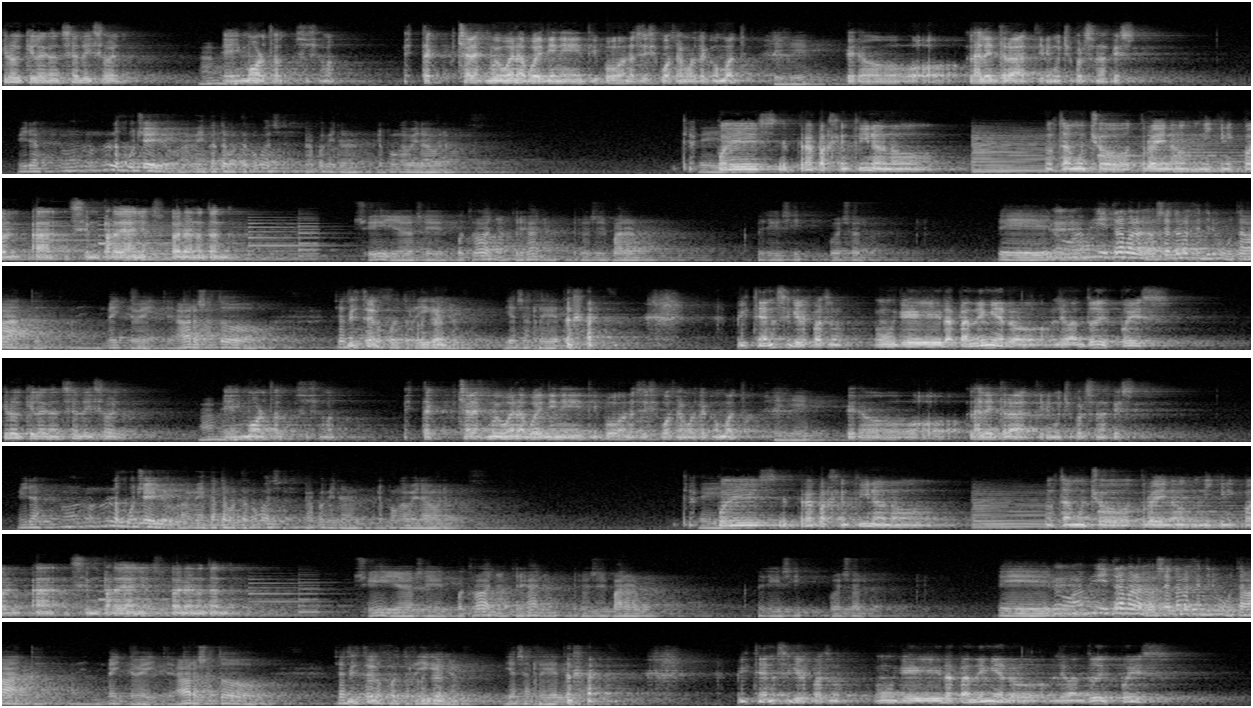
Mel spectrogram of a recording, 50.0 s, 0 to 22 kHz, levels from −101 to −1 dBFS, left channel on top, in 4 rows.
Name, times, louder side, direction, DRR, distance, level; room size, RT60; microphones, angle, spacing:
voice 1, 0.0-1.3 2.2-3.3 4.2-7.4 7.7-7.9 8.4-11.3 19.4-21.8 22.9-27.3 35.5-36.1 40.9-41.3 41.6-41.9 43.1-43.4 43.9-44.3 44.8-45.9 46.2-49.1, left 2 dB, 85° left, 9 dB, 1.1 m, -26 dB
voice 2, 2.0-2.4 7.7-8.1 12.7-15.3 15.5-17.0 19.5-19.7 28.5-30.5 30.8-31.4 32.5-33.0 33.3-33.6 34.9-37.9 38.2-40.0 40.8-42.0 42.5-43.2, equal, 15° left, 4 dB, 2.0 m, -30 dB
sound 1, 22.2-28.2, left 2 dB, 55° left, 0.8 m, -39 dB
29.5 x 15.0 x 9.9 m, 2.2 s
head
